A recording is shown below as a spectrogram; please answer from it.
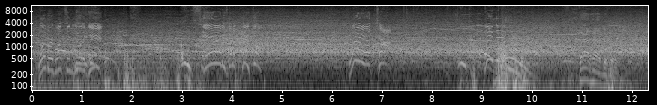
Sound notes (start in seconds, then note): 4.8 crowd cheering loudly; 12.1 crowd cheering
